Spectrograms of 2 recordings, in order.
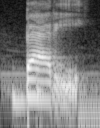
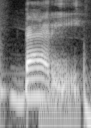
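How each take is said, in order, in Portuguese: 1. O T do meio é um flap rápido, parecido com um d. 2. O T do meio é um flap rápido, parecido com um d.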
